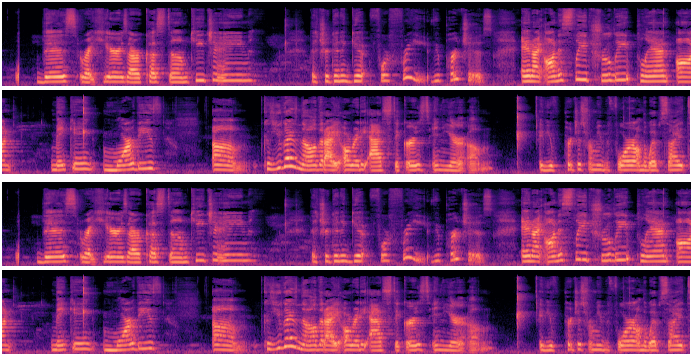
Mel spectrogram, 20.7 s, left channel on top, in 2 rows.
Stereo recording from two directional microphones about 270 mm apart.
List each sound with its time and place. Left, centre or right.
0.6 s a woman's voice: centre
